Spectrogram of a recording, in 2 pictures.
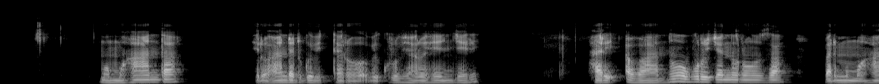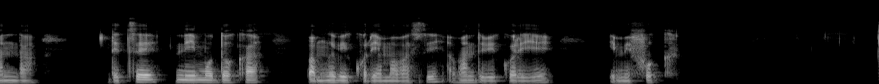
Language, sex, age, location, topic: Kinyarwanda, male, 18-24, Kigali, health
